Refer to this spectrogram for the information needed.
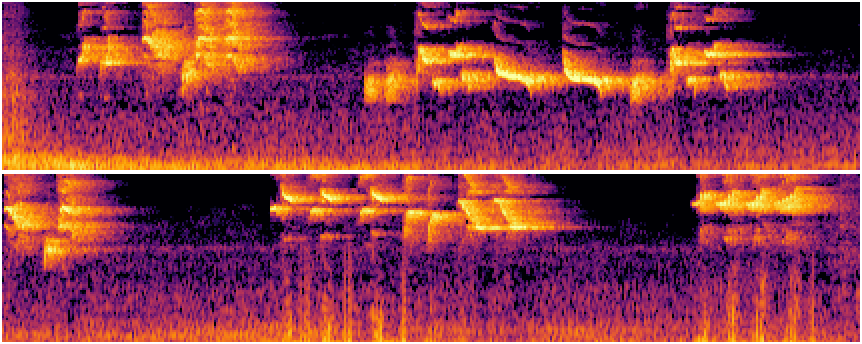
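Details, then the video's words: An orange-headed thrush in full song, recorded for stress relief and for luring birds: loud, rich, warbling phrases mixing high whistles and downslurred notes, delivered in bursts of one to two seconds with short pauses. "Begitu Syahdu Suara Anis Merah"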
